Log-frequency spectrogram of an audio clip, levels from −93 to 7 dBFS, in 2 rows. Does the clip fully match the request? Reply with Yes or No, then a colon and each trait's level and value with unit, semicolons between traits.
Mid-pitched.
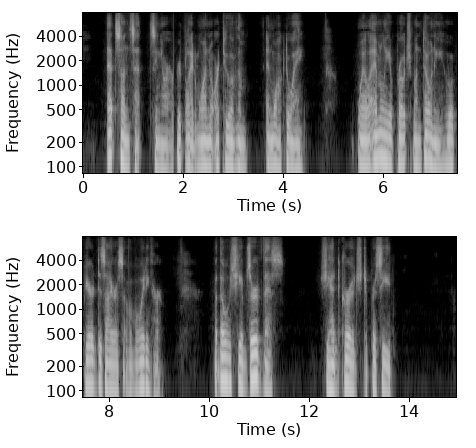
No: low, 105 Hz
